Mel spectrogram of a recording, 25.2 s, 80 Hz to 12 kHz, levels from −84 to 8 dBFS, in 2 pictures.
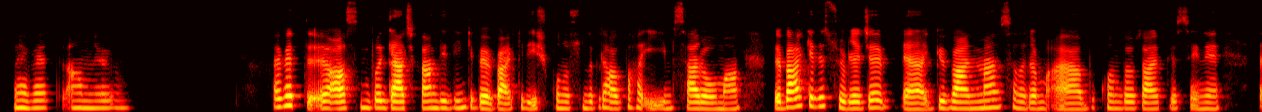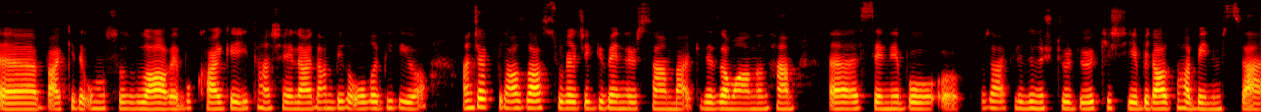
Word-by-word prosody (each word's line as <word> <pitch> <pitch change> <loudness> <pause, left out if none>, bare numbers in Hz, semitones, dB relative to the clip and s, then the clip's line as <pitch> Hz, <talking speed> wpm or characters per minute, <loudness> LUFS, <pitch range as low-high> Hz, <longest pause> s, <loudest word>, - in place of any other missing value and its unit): Evet, 215 0 +1 0.2
anlıyorum. 215 0 -4 1.4
Evet, 285 +4 +6
eee, - - +3
aslında 205 +2 +4
gerçekten 205 0 +4
dediğin 210 +1 -1
gibi 195 -6 +3
belki 175 -2 +2
de - - -1
iş - - -5
konusunda 195 -1 -5
biraz 195 -5 0
daha 225 -3 -2
iyimser 195 -1 +1
olman 180 0 +1 0.3
ve 200 - +4
belki 255 +3 +7
de 260 - +2
sürece, 215 -2 +1
eee, 180 0 +3
güvenmen 205 +2 +4
sanırım, 195 -5 -3
eee, 175 -2 -1
bu - - -15
konuda 200 -3 -4
özellikle 185 0 -1
seni, 190 -1 -6 0.4
eee, 175 0 +2
belki 180 +2 -2
de 185 - 0
umutsuzluğa 190 -2 0
ve 185 - -2
bu 205 0 -10
kaygıya 185 +1 0
iten 195 0 -5
şeylerden 195 +1 -3
biri 205 -1 -2
olabiliyor. 195 0 -2 0.4
Ancak 235 +2 0
biraz 210 0 0
daha 210 0 +4
sürece 200 -2 -2
güvenirsen 190 -2 -3
belki 190 +2 -5
de 190 -1 0
zamanın 185 0 0
hem, 180 0 -1 0.4
eee, 185 0 +2
seni 185 -1 -3
bu, 185 -1 0
ııı, - - -3 0.2
özellikle 200 -1 -5
dönüştürdüğü 195 -1 -3
kişiyi 205 -2 -4
biraz 190 0 +2
daha 190 -3 -1
benimse 185 +1 -5
195 Hz, 140 wpm, -23 LUFS, 185-210 Hz, 1.4 s, belki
